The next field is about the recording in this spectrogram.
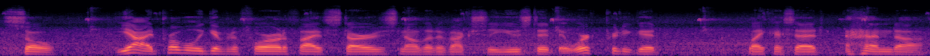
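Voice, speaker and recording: A man's voice: mid-range voice, brisk, rough recording. Man, nasal from a cold, easygoing outdoors vlogger talking through a demo, faint outdoor hiss behind. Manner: relaxed, rambling, self-correcting. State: congested with a cold. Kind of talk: casual outdoor demonstration. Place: outdoors by a pond.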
